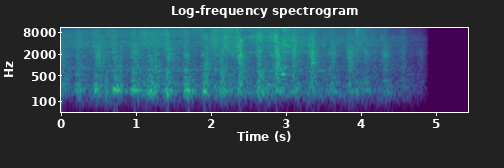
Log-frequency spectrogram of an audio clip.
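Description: Train running sound: a steady hiss with rapid, regular beats, about four a second, that fades and cuts off near the end.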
